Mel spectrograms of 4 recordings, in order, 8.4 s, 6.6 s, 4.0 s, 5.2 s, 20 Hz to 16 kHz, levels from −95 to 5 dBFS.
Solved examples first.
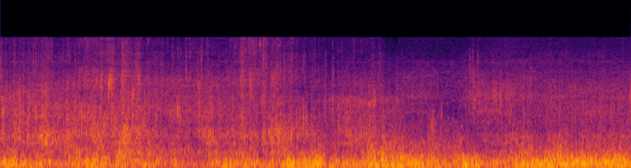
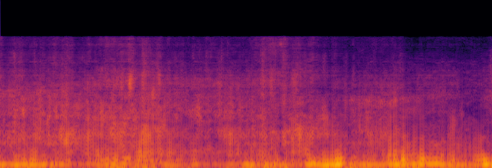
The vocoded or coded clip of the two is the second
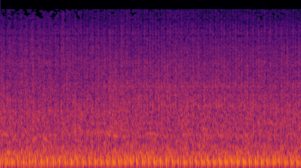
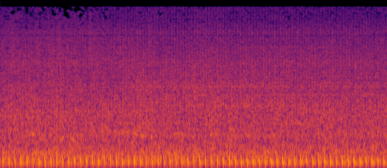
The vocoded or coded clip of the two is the second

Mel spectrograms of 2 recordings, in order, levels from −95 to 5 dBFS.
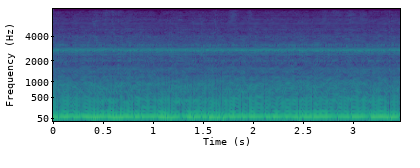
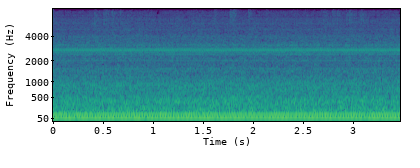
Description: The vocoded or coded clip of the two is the first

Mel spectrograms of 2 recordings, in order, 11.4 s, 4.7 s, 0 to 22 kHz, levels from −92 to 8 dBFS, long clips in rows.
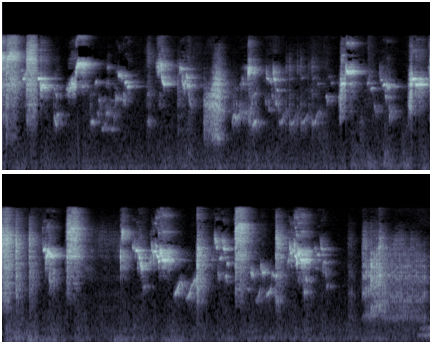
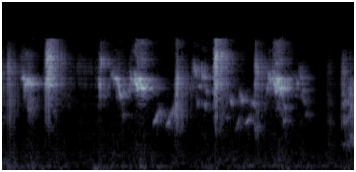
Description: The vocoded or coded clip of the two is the second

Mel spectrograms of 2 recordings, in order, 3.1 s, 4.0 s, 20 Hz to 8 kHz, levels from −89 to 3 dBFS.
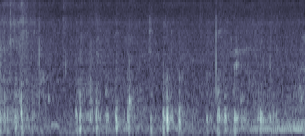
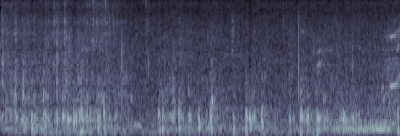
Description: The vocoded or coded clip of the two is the first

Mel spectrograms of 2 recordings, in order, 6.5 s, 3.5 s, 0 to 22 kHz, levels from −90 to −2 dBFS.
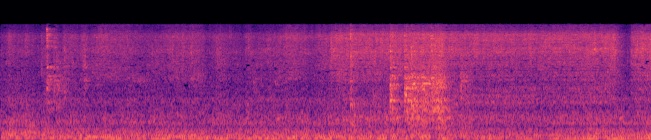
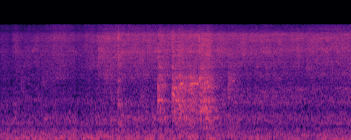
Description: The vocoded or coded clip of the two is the second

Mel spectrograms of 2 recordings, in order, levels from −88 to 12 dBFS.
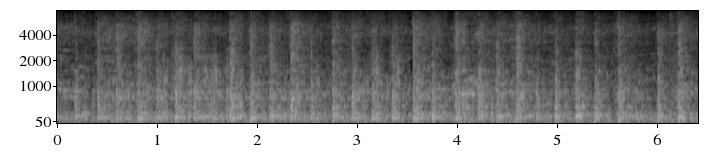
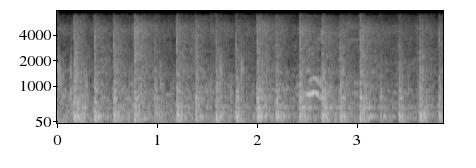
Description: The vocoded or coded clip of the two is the first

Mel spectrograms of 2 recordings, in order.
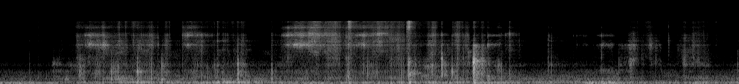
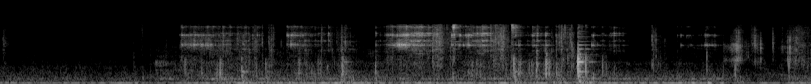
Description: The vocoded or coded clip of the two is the first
